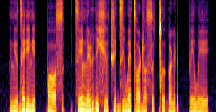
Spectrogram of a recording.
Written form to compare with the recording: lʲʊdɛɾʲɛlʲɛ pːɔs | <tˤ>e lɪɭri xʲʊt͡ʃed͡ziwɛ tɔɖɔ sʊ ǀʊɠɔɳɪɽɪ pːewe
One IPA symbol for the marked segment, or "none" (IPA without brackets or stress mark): t͡s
